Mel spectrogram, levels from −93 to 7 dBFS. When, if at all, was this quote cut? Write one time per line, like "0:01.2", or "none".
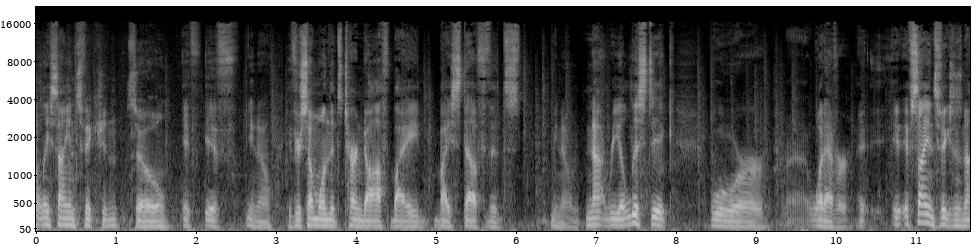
0:03.1

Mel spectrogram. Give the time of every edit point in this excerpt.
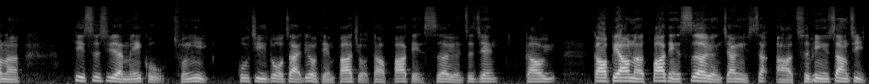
none

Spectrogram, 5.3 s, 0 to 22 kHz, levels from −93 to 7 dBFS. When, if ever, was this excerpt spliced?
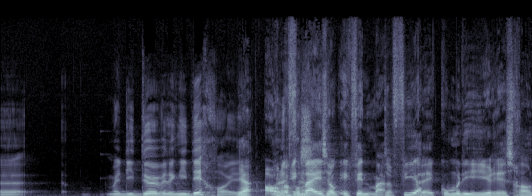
0:03.8
0:04.2

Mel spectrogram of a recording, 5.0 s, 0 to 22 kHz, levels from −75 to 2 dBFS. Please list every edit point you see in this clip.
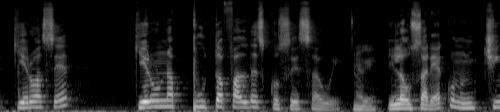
0:03.8

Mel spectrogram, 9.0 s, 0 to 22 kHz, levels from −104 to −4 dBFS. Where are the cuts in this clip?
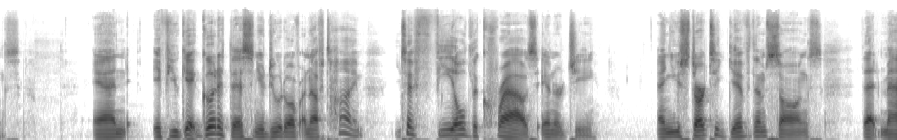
0:01.4
0:04.0

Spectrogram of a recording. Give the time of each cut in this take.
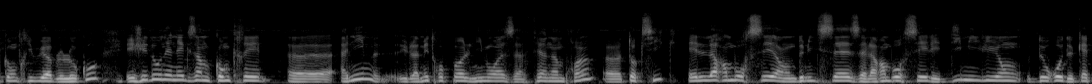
0:06.0
0:06.8

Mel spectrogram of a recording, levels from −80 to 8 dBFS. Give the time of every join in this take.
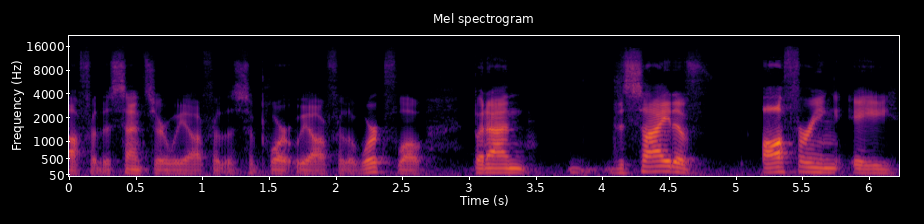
none

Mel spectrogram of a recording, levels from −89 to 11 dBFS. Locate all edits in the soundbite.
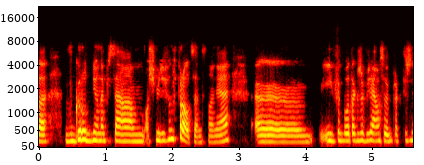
0:04.5

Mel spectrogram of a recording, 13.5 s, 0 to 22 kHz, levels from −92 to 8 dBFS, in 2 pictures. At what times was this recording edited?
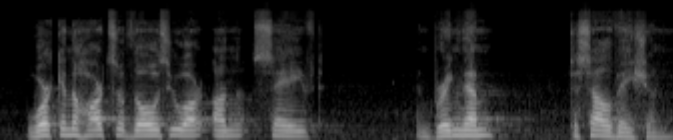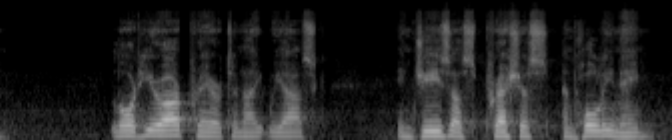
none

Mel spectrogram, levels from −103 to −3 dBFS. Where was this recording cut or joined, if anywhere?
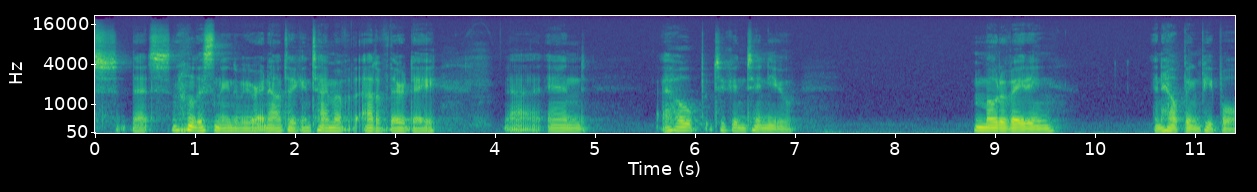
none

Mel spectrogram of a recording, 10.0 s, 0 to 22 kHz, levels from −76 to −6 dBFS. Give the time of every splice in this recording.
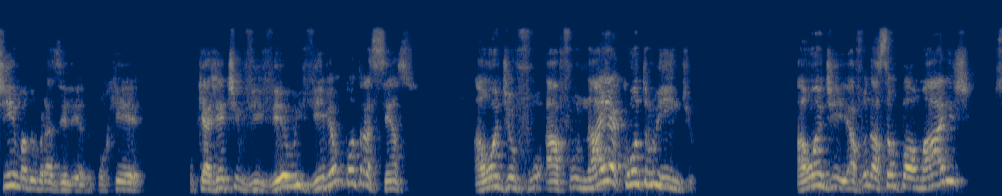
none

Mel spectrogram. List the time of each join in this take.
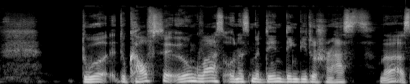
0:02.5

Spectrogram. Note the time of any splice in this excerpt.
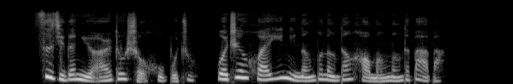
0:02.1

